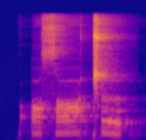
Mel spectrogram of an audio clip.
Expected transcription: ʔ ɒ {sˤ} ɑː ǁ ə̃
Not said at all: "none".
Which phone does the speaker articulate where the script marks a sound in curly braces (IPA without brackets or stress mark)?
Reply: sˤ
